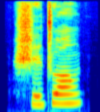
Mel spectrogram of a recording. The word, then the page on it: 时装: shí zhuāng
